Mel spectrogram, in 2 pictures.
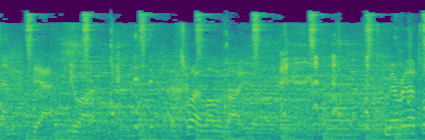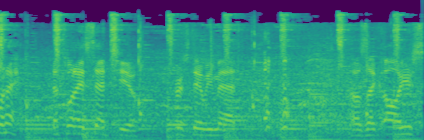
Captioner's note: hahahaha!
